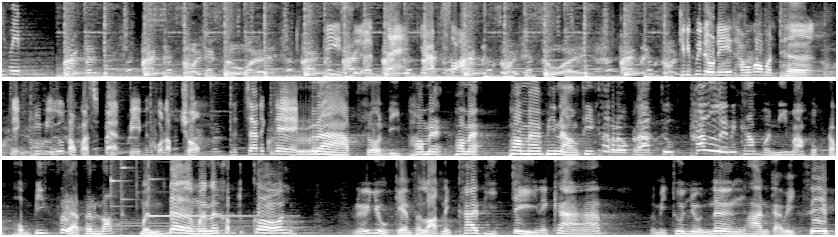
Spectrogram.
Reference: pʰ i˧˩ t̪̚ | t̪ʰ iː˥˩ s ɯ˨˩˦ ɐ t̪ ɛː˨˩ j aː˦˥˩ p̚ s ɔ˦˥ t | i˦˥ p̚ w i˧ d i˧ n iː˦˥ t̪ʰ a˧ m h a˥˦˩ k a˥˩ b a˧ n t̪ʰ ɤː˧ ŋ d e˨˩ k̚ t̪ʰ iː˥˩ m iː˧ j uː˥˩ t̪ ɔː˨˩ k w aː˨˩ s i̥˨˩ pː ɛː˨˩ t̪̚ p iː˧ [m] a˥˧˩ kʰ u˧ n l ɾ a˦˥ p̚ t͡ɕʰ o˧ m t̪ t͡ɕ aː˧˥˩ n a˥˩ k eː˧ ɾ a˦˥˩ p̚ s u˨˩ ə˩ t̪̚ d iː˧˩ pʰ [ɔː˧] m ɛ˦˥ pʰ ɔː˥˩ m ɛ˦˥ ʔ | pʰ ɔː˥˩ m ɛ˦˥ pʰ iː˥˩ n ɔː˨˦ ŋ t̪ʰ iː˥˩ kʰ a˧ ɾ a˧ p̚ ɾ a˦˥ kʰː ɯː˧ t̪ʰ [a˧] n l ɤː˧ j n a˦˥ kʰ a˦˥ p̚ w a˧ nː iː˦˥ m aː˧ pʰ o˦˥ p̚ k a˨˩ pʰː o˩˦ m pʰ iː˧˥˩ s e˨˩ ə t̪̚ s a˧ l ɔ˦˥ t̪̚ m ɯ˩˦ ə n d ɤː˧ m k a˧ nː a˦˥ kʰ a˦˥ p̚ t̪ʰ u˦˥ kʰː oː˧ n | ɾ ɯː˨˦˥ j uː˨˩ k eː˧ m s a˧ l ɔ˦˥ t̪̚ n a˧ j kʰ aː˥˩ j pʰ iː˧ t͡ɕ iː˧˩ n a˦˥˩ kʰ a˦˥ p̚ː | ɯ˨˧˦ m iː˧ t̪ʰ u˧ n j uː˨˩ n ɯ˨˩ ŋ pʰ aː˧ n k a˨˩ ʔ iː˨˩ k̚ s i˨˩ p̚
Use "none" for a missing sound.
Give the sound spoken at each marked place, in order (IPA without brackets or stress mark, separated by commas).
m, ɔː˥˩, a˥˩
